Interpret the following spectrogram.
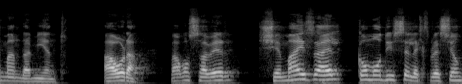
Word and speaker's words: shemá: la garganta Okay ahora la primera palabra shemá como sh sí puede pronunciar así como o puede ser un respiro hacia hacia dentro la los el idioma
